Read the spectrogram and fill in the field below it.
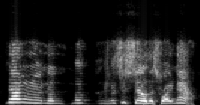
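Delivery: high-pitched, worked-up imitation of a Brit; mock an indignant Brit cutting someone off; pissy British guy. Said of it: "gets pissy with me".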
